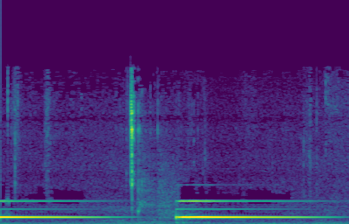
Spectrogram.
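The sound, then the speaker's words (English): A bell rings twice, the second strike about a second after the first, each clear metallic tone sustaining and slowly fading. Nobody speaks. “Sorry about the bell.”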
